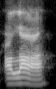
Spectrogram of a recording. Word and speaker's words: Allah: not saying Allahu because when we say Allah we're not saying that ha at the end we're just saying Allah of Noah or anything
